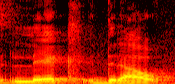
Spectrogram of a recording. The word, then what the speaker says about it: lekdraw: Compound, it means lekdraw. Lekdraw, it means joined together. Good. How we pronounce it is like this. Lekdraw.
